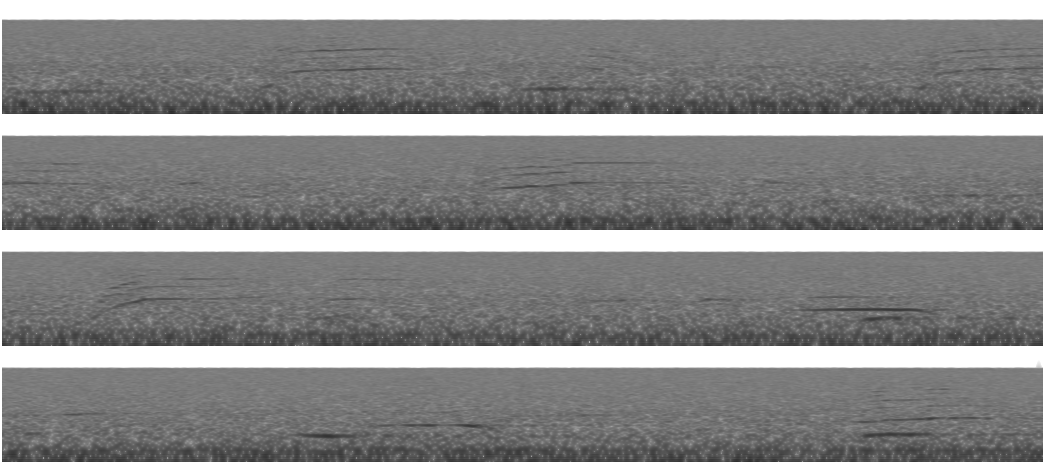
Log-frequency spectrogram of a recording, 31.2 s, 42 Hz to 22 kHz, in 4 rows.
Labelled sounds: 2.2	3.0	humpback whale, 1.2 to 1.6 kHz
7.2	7.9	humpback whale, 0.90 to 1.7 kHz
8.2	8.5	humpback whale, 1.6 to 1.7 kHz
11.6	12.7	humpback whale, 0.86 to 1.9 kHz
16.6	17.3	humpback whale, 0.93 to 1.9 kHz

